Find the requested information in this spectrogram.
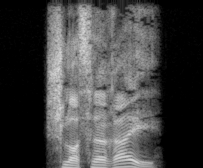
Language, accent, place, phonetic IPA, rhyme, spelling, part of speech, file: German, Germany, Berlin, [ʃlɔsəˈʁaɪ̯], -aɪ̯, Schlosserei, noun, De-Schlosserei.ogg
- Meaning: 1. locksmith's shop 2. fitters shop, metalworking shop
